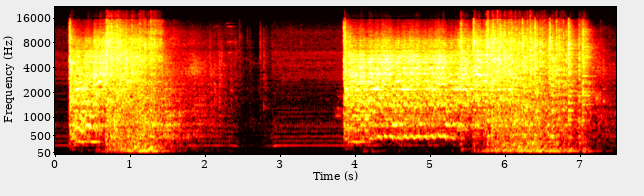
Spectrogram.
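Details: 1982 Ford Granada, parked many years, first start with temporarily wired fuel pump, fresh gas and dry unprimed carburetor; brief crank, catches with loud burst through open headers, dips, fires again and keeps running: normal start.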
